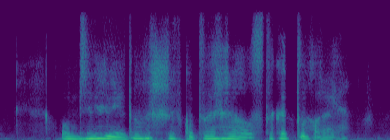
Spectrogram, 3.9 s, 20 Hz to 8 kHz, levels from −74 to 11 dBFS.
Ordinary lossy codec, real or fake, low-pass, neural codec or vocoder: none; fake; 7.2 kHz; codec, 16 kHz, 1 kbps, FreqCodec, smaller model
